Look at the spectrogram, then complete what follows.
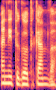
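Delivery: put-on Russian-accented voice. Asked to do the russian accent, voicing her line in it. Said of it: "You're the Russian accent. You do it".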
